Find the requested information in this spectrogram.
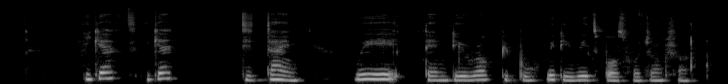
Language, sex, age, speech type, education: Nigerian Pidgin, female, 15-29, spontaneous, tertiary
